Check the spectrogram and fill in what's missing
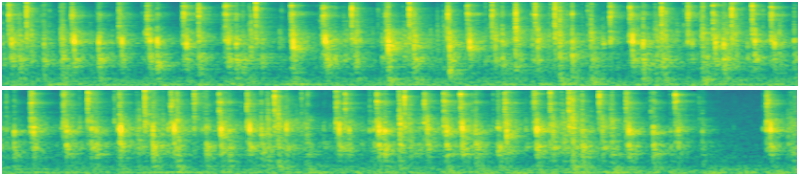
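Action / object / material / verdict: tap / plastic mechanical keyboard keys / plastic / none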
